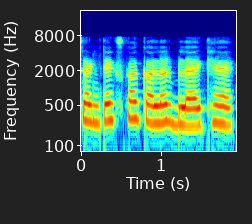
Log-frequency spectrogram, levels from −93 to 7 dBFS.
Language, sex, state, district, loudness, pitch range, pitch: Hindi, female, Jharkhand, Palamu, -13 LUFS, 235-265 Hz, 250 Hz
